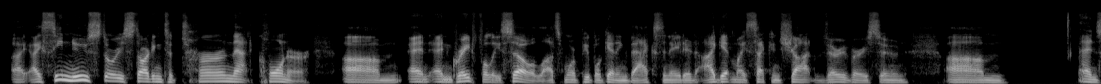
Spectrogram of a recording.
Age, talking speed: 40-59, 160 wpm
